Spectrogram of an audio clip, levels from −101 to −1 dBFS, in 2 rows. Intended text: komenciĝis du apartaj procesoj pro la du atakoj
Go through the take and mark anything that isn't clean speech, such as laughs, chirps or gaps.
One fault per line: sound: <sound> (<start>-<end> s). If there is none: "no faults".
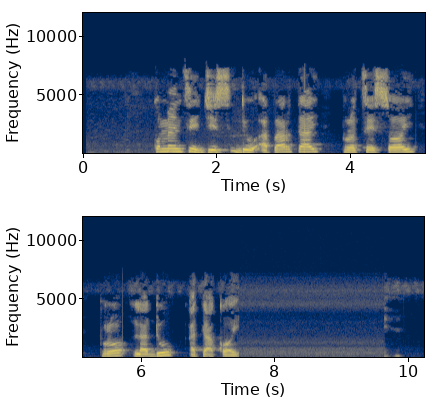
no faults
